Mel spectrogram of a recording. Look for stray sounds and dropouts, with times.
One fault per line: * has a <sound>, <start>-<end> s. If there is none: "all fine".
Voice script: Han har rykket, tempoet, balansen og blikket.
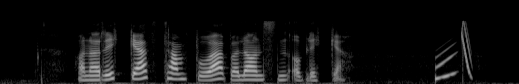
* has a chirp, 4.4-4.7 s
